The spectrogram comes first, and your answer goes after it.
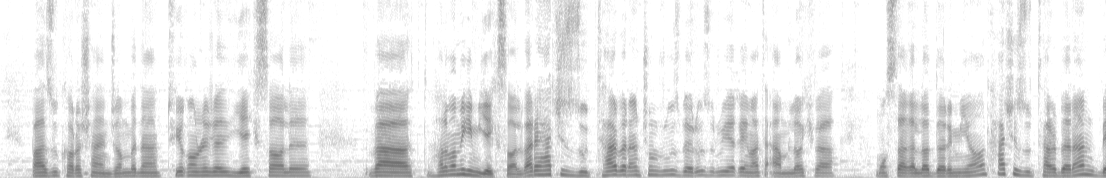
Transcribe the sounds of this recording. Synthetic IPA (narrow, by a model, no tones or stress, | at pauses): b̥æːdziuːkʰɒːɾɒːʃænd͡ʒɒːmbe̞d̪ænt̪ʰuje̞ɣɒːnuned͡ʒæd̪iːd̪je̞cʰsɒːle | væɦɒːlɒmɒːmiɟiːmje̞cʰsɒːlvæɾihæɾt͡ʃʰiːzzuːd̪̥̚t̪ʰæɾbeɾænd̪t͡ʃʰonruːzbe̞ɾuːzɾuːjeɣe̞jmæt̪ʰḛʔæmlɒːcʰvæ | most̪æɣelːɒːt̪̚d̪ɒːɾimijɒd̪hæɾt͡ʃʰiːzːuːd̪̚t̪ʰæɾbeɾænb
